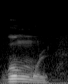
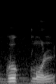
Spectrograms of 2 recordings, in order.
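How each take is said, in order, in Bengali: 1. প্রথম syllable ng ধ্বনি দিয়ে শেষ হয়। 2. প্রথম সিলেবল k ধ্বনি দিয়ে শেষ হয়। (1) "যখন শব্দে বলবো তখন গুং" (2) "আলাদাভাবে বললে"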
